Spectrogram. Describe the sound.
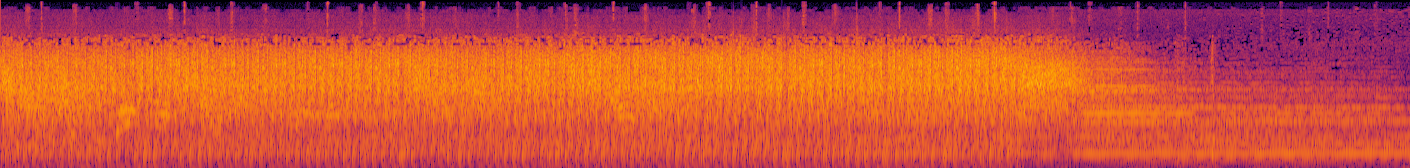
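Dense, loud machine-gun and rifle fire from a battle scene in a Chinese film about the anti-Japanese resistance rattles without a break for about ten seconds, then gives way to a sustained tonal drone.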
